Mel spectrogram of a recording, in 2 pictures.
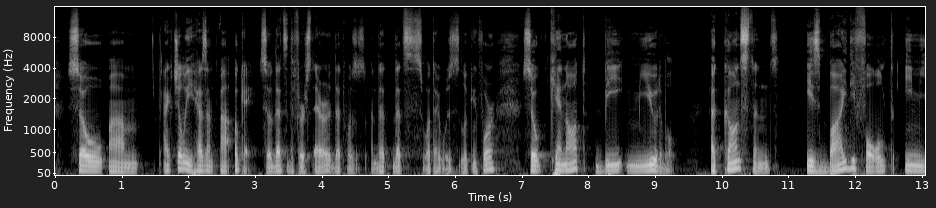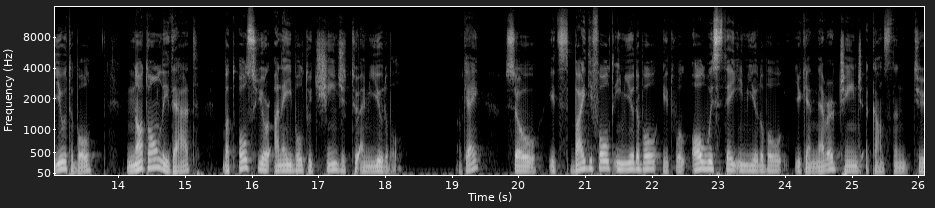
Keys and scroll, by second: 3.6 1.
